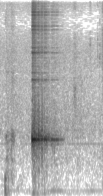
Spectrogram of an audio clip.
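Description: A single short electronic ding about two-thirds of a second in: one clear tone that starts suddenly and fades within about half a second, heard over a webinar audio line. A faint click comes just before it.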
